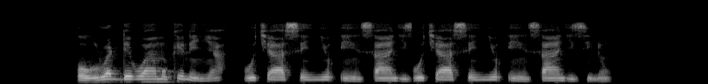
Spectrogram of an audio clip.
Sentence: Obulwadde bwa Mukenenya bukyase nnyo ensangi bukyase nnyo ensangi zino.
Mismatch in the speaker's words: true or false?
false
